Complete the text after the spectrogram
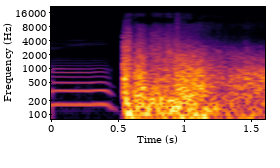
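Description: A thunder-and-lightning sound effect that sounds like a bomb blast: a brief buzzing electronic tone cuts off into a sudden, loud explosive crack followed by a sustained roaring rumble.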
